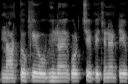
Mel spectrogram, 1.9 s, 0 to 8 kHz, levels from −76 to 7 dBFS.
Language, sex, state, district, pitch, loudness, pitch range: Bengali, male, West Bengal, North 24 Parganas, 130 Hz, -16 LUFS, 125-130 Hz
